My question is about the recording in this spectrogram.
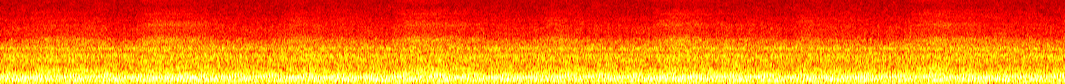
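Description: Steady low hum made of several pitches, with a layer of hiss, unchanging in level; a faint soft swish recurs every two to three seconds.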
